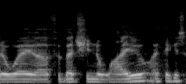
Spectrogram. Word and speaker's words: Febechi: It is FEBECHI. So like Betchy.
